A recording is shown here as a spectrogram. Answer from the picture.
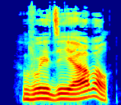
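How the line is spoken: Irritated werewolf. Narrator (Russian): раздраженно скривил губы оборотень

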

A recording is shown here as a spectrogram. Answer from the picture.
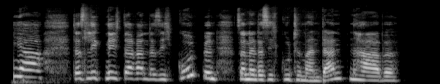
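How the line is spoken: Laughing reply. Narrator (German): entgegnete lachend

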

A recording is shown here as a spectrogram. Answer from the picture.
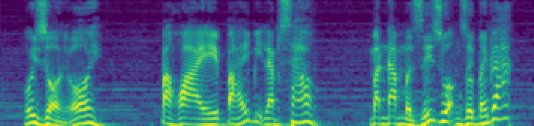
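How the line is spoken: Sudden cry. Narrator (Vietnamese): Bỗng có người la lên

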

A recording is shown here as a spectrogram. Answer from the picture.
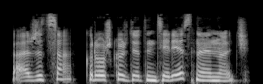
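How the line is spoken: Amused snort. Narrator (Russian): хмыкнул Ивар

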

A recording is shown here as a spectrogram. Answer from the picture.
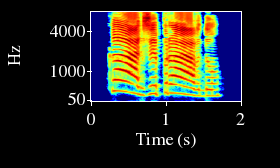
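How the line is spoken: Contemptuous snort. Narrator (Russian): презрительно фыркнула Женька

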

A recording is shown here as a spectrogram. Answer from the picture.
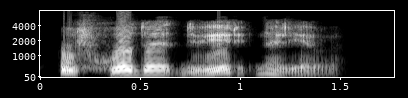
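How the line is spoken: Quiet, confidential. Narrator (Russian): Бармен негромко доверительно сообщил

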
